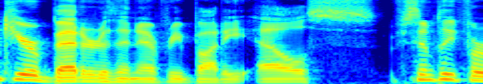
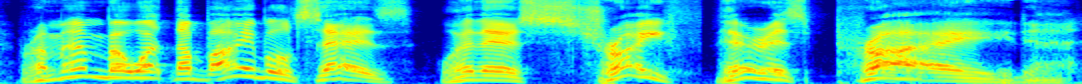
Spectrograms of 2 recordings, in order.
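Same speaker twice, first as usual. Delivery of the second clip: very slow, drawn-out sermon voice; mock solemn grandpa quoting the Bible; preachy Gramps; 3 semitones higher, slower than usual. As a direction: lay down scripture like a stern elder. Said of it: "And he says".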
